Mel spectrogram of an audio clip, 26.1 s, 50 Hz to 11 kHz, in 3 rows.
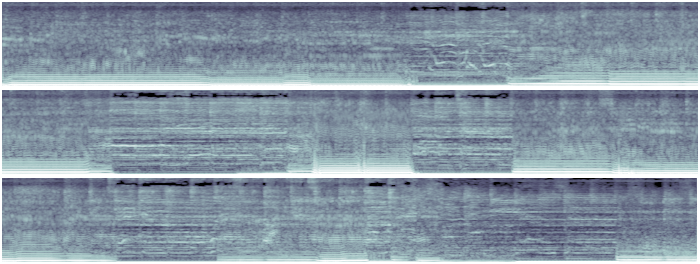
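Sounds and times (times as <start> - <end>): bass-heavy electronic music: 0.0 - 26.0.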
